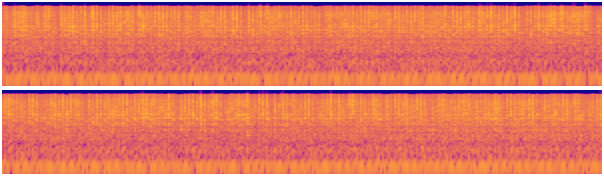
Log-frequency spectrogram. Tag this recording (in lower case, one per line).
aircraft
vehicle
idling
